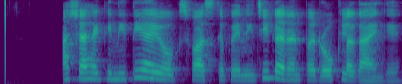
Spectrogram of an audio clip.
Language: Hindi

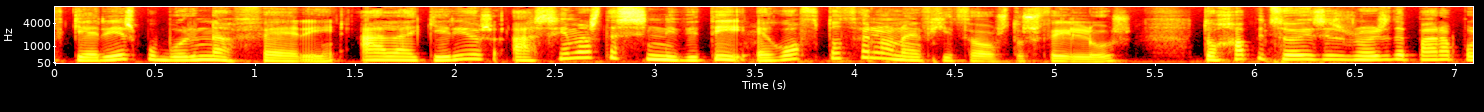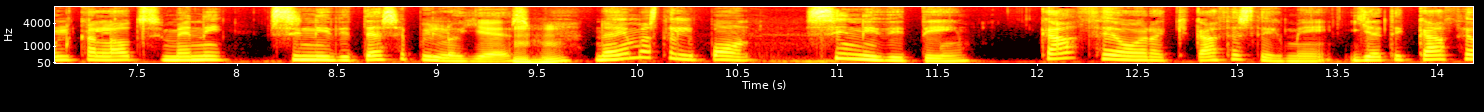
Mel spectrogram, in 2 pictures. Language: Greek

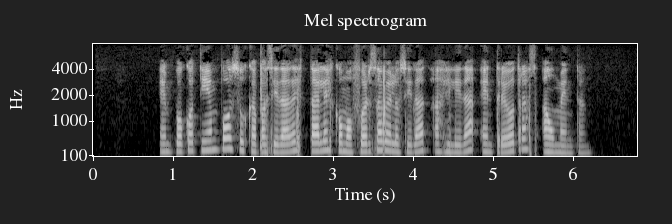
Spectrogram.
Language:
Spanish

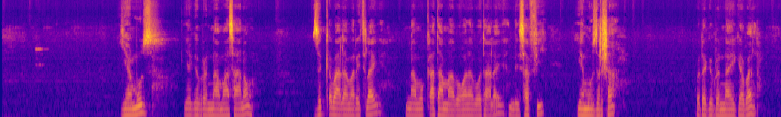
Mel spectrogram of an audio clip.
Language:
Amharic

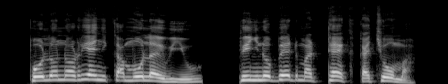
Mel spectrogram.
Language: Luo (Kenya and Tanzania)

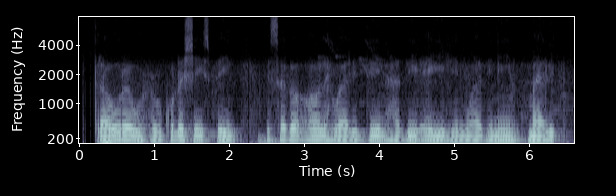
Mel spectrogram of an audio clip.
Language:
Somali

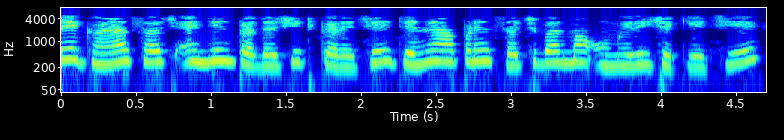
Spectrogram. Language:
Gujarati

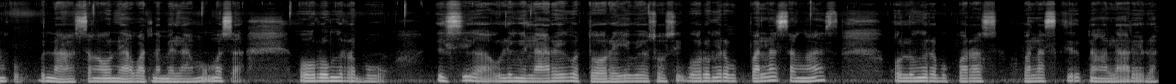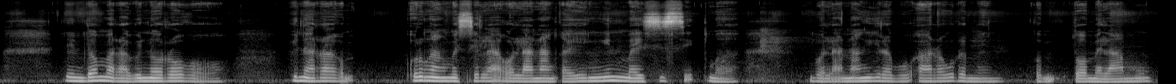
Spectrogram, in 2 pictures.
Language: Barok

